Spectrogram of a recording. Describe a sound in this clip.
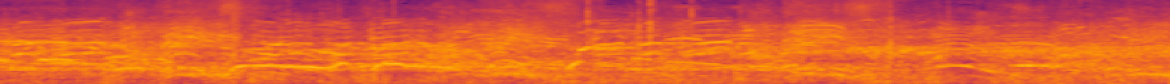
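A large crowd of men and women chants and shouts loudly outdoors.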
